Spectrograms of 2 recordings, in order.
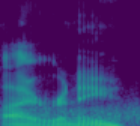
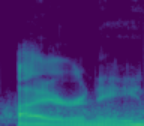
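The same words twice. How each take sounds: First: It sounds like the ordinary word 'irony'. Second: It sounds like 'iron' with a 'y' ending. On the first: The speaker calls it wrong. "Emphasis on the wrong syllable" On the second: The speaker calls it right. "Irony, not irony"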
